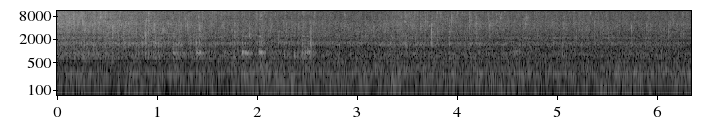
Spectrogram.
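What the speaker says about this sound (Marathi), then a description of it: "सगळा कांदा घातला" Onion frying in a pan with mustard seeds and cumin, a soft, continuous sizzle and crackle heard close up, steady and alone without talk.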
